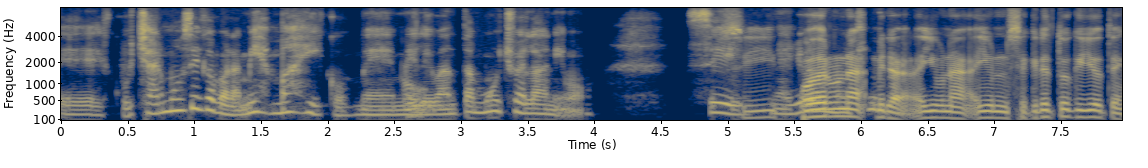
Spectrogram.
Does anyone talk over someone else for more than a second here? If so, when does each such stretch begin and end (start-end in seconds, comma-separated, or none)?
4.9-6.5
